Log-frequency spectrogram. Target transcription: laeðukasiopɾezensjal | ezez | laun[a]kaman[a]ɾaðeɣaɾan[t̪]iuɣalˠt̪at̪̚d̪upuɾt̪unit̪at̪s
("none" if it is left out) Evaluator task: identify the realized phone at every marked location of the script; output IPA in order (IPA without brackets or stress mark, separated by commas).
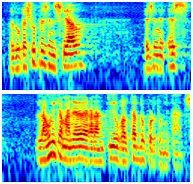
i, e, t̪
